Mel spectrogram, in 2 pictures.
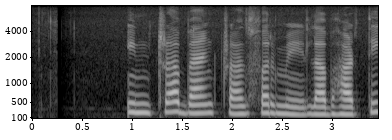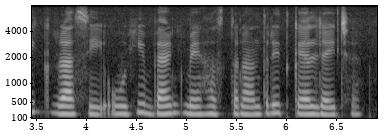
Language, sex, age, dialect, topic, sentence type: Maithili, female, 25-30, Eastern / Thethi, banking, statement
